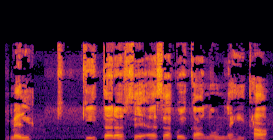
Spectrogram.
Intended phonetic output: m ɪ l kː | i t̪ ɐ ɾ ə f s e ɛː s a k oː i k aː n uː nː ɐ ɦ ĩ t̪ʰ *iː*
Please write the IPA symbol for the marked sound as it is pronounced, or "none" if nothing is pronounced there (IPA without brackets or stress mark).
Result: aː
